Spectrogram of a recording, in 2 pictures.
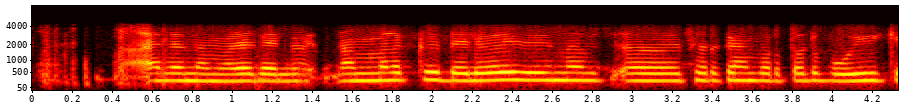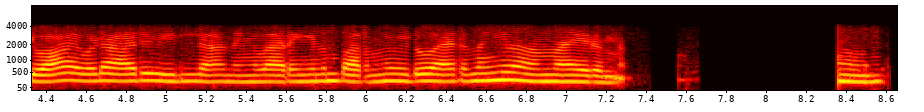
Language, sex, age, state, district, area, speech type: Malayalam, female, 18-30, Kerala, Alappuzha, rural, conversation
